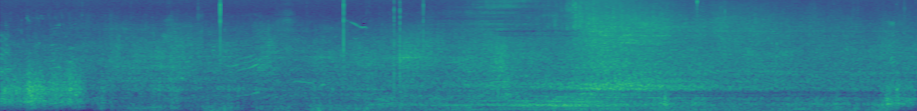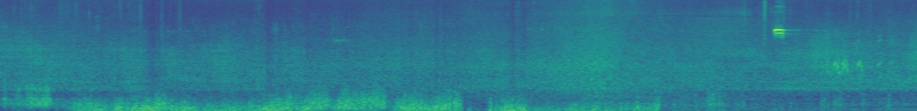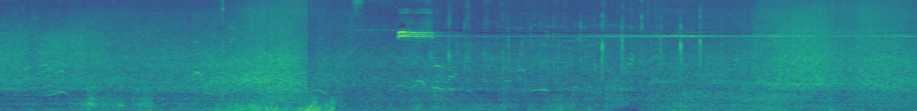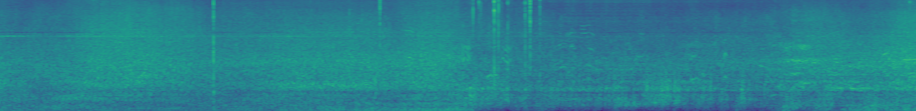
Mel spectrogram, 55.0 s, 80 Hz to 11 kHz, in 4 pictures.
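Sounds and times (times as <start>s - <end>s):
distant engine drone: 0.0s - 15.8s, 20.2s - 49.5s
wind gusting on microphone: 0.0s - 55.0s.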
